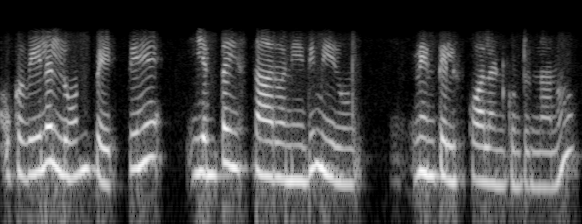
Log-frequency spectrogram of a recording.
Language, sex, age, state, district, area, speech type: Telugu, female, 18-30, Andhra Pradesh, Krishna, urban, conversation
